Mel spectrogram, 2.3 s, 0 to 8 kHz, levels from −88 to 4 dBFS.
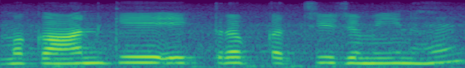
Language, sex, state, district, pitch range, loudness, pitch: Hindi, female, Punjab, Fazilka, 225-245 Hz, -15 LUFS, 235 Hz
